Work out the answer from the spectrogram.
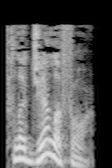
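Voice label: "flagelliform", British English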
